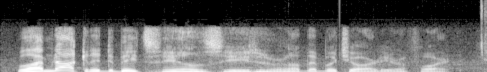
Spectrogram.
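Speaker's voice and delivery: bored, unbothered voice dipping and sinking down. Quoting a guest's refusal to debate, Dave Rubin voice dipping. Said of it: "Rubin's voice sort of dips".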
